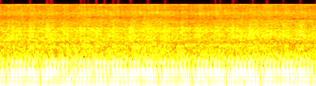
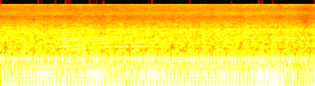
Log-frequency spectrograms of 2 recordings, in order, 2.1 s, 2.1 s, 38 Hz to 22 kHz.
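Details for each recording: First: Yamaha YZF600 sport bike misfiring at idle: lumpy, uneven, stumbling beat as one cylinder drops out. The number three exhaust elbow feels cool compared with the others, and the air cleaner is checked next. The finding is a misfire. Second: Yamaha YZF600 idling steady and even after air/fuel mixture adjustment; number three cylinder had been misfiring from a lean, too-much-air mixture, fixed by richening slightly. Normal idle after repair.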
